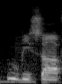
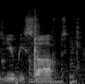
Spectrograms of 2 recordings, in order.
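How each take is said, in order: First: The name is pronounced in a French way. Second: The name is pronounced in an English way. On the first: This is the original, correct pronunciation. "the correct like French pronunciation" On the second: This is how most people say it. "everyone says"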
